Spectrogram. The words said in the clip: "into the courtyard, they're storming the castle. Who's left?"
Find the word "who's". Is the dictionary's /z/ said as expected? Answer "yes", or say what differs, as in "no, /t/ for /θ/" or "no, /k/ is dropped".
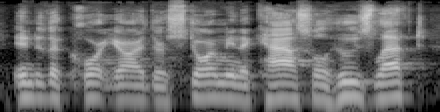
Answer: yes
